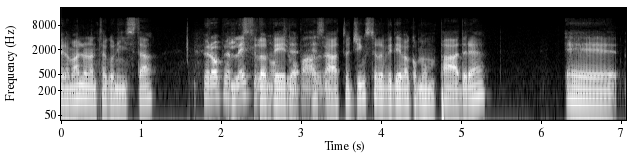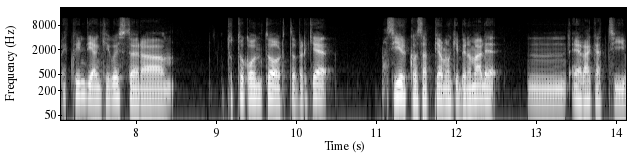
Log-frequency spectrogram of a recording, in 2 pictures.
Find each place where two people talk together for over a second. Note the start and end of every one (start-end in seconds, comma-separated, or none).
2.0-3.5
